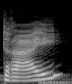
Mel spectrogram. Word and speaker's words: drei: Por ejemplo, en las palabras drei y mein, donde aparece la EI en ambas palabras, esa EI no se pronuncia drei ni mein, sino ai drei y mein. O sea que la unión de la E y la I siempre se pronunciará i, como en drei, tres, y mein, mío.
